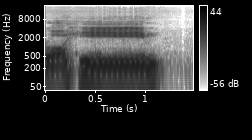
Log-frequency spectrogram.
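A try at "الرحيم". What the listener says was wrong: রহিম, হায়ের উচ্চারণটা এখনো ঠিক করেন নাই। রহিম।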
